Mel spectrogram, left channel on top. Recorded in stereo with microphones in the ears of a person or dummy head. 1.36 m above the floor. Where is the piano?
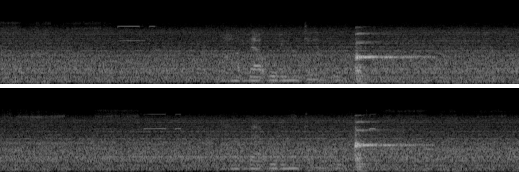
40° right (ahead or behind), 1.3 m.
